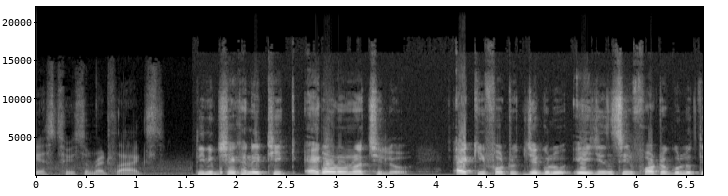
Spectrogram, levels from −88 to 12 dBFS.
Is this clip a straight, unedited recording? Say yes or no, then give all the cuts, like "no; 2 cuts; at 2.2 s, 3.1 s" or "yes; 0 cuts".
no; 3 cuts; at 1.8 s, 2.8 s, 4.9 s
